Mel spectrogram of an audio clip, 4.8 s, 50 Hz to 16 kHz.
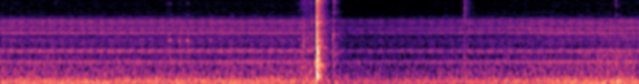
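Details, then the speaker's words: RCA 66X1 radio after capacitor replacement, all parts back in circuit except the mica cap, tested with a 455 signal: only a low, steady mains hum and one click, with no station or test tone; audio section works but the radio section has faults. "I don't think we've got any Radio Action this thing just keeps on giving"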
